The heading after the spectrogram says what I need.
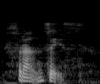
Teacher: es una palabra de dos sílabas la sílaba tónica recae en la última y como si termina en ese debemos acentuar la francés ahora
